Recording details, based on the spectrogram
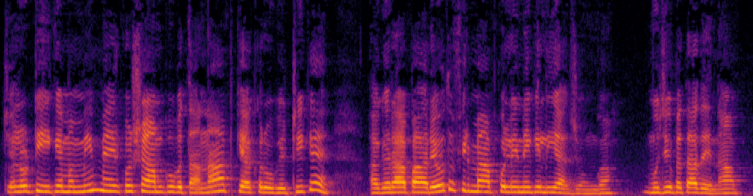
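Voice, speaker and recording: A man's voice: high-pitched, steady tone, moderate pace, a little mellow. A man voicing an affectionate adult younger son in a family cartoon drama, coaxing and pleading with his mother.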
